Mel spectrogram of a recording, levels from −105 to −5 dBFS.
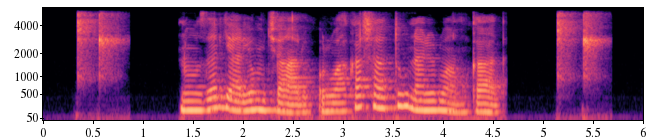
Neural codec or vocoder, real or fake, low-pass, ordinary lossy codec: none; real; 5.4 kHz; none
